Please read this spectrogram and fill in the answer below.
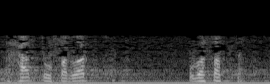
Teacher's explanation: أما إن نطقت ضاء طاء لابد أن تأتي بالجهر وأمثاله، حط وفرط وبسطت، الثلاث ألفاظ، هذه الثلاث ألفاظ تبين أن الطاء مجهور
